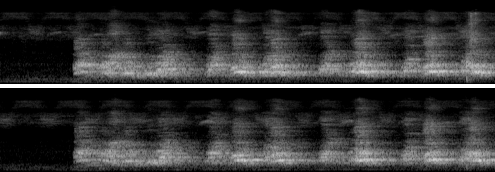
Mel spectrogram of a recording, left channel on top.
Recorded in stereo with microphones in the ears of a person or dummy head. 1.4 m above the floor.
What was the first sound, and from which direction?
A dog barking, 55° left (ahead or behind).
